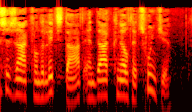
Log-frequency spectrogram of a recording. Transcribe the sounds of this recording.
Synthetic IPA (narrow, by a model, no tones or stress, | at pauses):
səzaːkfɑndəlɪtstaːtɛ̰ndaːrknɛlˠtɦɛtsχuntjə̰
